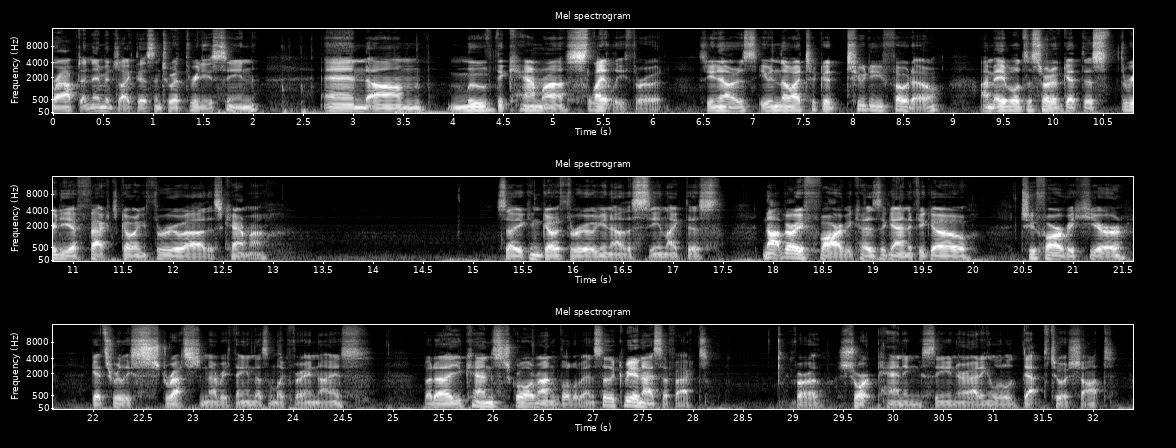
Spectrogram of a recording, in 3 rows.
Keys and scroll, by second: 2.5-3.6 typing, 11.1 r, 11.4 x, 15.6-20.2 typing, 22.5-24.1 typing, 26.0 shift+q, 27.7 q, 29.9 q, 31.0 typing.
